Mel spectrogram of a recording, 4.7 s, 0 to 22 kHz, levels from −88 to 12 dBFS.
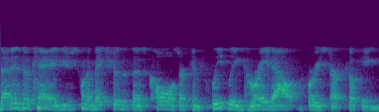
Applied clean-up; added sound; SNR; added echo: none; none; none; reverberation time 0.5 s.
